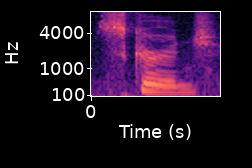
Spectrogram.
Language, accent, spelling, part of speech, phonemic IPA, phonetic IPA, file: English, General American, scourge, noun / verb, /skɜɹd͡ʒ/, [skɔɹd͡ʒ], En-us-scourge.ogg
- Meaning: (noun) 1. A whip, often made of leather and having multiple tails; a lash 2. A person or thing regarded as an agent of divine punishment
